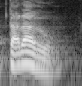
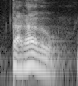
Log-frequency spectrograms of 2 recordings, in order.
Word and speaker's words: tarado: Bien, otra palabra, la segunda, tarado. Tarado. Y esta, cuidado que es una R suave, tarado. Es un poco difícil de pronunciar para algunas personas.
